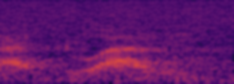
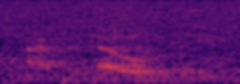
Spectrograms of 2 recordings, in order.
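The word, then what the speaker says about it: الدؤلي: Jadi saya biasanya membacanya Ad-Du'ali bukan Ad-Dauli.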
